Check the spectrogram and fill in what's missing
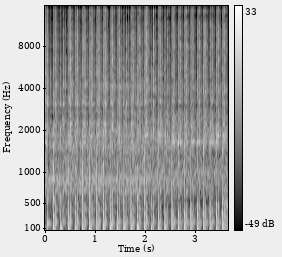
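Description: A Snapper lawn mower's small engine idles right after an electric start, a loud, close, steady rapid chugging with an even pulse and no voices over it.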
